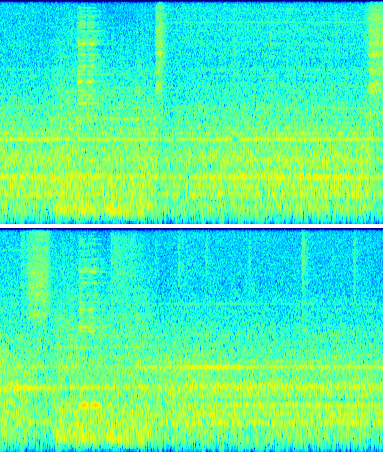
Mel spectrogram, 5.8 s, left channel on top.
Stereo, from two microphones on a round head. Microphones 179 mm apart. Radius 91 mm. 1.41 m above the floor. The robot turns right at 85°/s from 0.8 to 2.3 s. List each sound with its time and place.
1.2 s a buzzer: 60° left (ahead or behind), 10 m; by 1.4 s 85° left, 10 m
